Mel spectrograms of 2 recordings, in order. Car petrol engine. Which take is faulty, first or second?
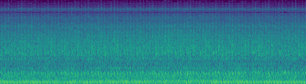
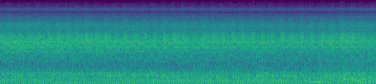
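second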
